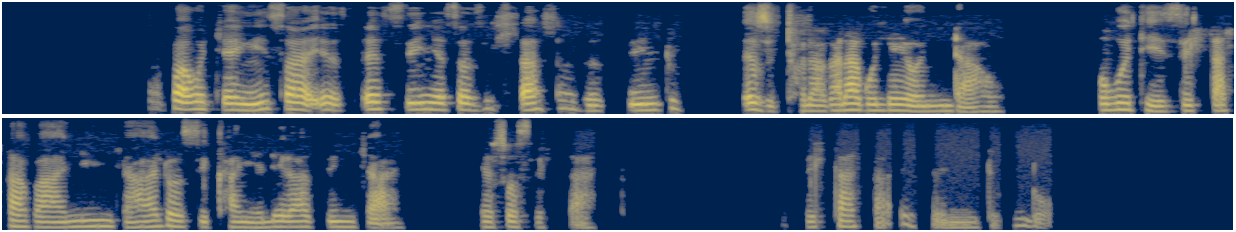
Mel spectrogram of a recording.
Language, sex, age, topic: North Ndebele, female, 50+, health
